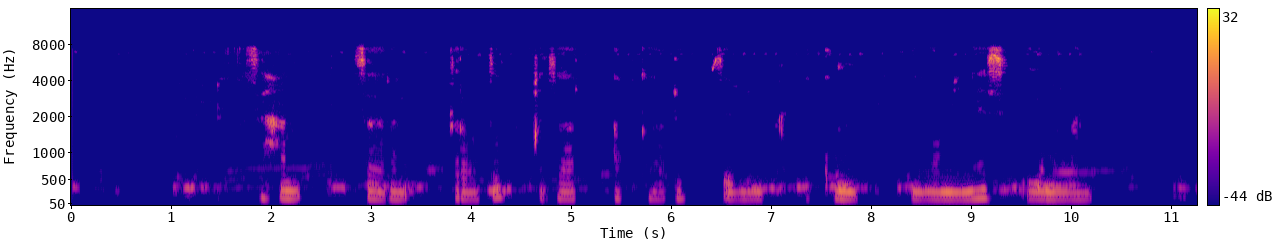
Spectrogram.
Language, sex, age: Somali, male, 18-24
